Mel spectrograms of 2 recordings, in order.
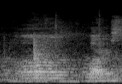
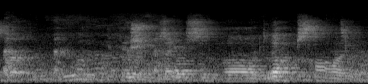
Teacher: we need to put our intonation nucleus on the lumps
